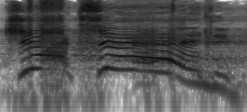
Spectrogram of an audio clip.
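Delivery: loud, high yell of a name; sudden high shout across the car; dad's yell. Retold or imitated. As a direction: call out the name like a dad on a ride. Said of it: "my dad would yell".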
